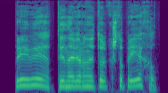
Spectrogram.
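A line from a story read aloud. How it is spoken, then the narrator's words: Cheerful girl's question. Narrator (Russian): весело спросила девочка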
